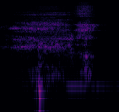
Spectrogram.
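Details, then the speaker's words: Adult man with a raspy voice and a small airway after many surgeries while growing up; brief harsh hissing breath with a faint whistle: noisy breathing through a narrowed upper airway. "bly can hear my air breathing I have a pretty small Airway I've got had a bunch of surgeries growing up and it's just you know something I've always had to to live with"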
